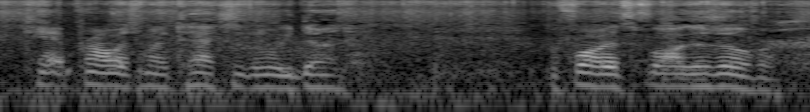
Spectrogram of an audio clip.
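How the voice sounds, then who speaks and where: A man's speech carries audible room echo, with noticeable background noise in the mix. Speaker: vlogger. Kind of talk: casual vlog narration. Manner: casual.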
